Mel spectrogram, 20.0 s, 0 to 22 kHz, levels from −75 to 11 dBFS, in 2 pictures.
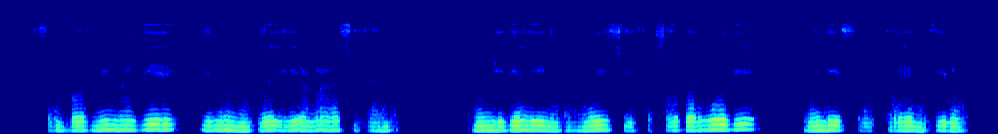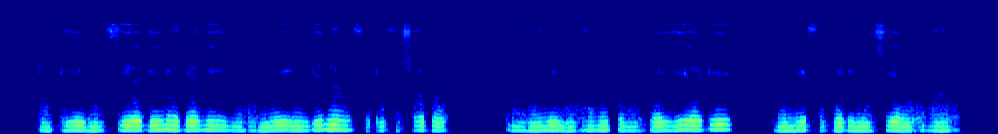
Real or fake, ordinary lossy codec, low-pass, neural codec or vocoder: fake; none; none; autoencoder, 22.05 kHz, a latent of 192 numbers a frame, VITS, trained on one speaker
